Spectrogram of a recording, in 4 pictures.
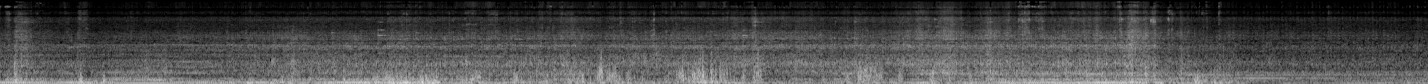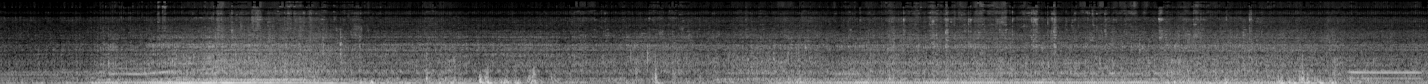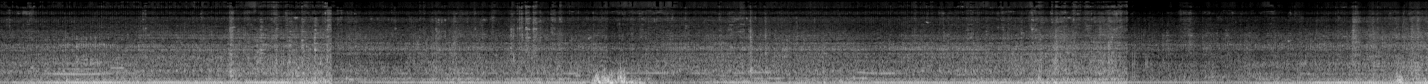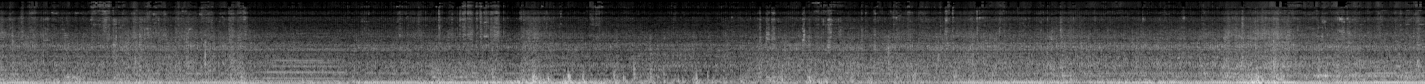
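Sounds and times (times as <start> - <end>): heavy diesel engines droning: 0.0 - 57.0
wavering squeals: 43.0 - 48.0.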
